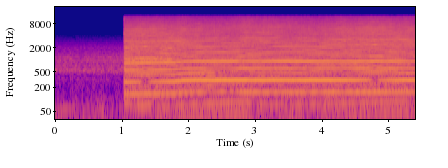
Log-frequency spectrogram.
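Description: Tyres screech on the road as a car drifts.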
